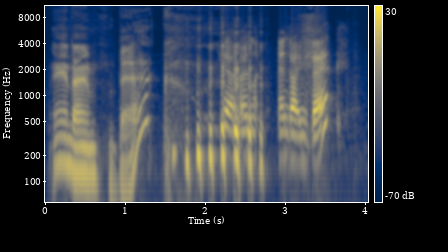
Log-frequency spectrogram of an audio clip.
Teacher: when I hear it in my head I always go up at the end like you do for a question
